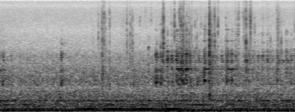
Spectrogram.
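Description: Crinkling of a foil and paper candy wrapper being handled: a scatter of small crackles and clicks from about a second and a half in, thickest near the end, over a steady low hum.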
